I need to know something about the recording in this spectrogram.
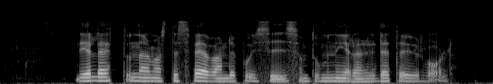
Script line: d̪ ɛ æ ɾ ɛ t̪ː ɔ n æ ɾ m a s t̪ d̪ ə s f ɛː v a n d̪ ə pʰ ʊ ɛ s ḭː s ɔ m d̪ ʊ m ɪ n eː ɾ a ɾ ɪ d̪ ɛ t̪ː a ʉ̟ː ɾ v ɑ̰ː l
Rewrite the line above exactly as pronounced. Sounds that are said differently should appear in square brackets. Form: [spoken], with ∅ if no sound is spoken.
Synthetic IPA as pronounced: d̪ ɛ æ [ɭ] ɛ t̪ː ɔ n æ ɾ m a s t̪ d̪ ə s [v] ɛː v a n d̪ ə pʰ ʊ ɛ s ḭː s ɔ m d̪ ʊ m ɪ n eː ɾ a ɾ ɪ d̪ ɛ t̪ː a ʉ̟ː ɾ v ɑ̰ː l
